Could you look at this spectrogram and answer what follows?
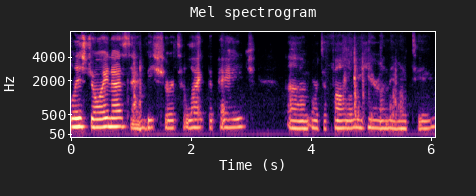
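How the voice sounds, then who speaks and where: In a Southern US accent, a woman with a fairly low, somewhat breathy voice speaks at a fairly slow pace in a monotone with flat intonation. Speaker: psychic medium. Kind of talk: live-stream psychic reading. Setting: live video stream.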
